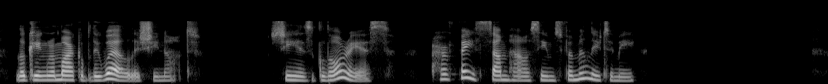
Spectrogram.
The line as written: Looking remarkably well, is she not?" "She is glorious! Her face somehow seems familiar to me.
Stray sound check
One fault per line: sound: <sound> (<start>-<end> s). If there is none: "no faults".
no faults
